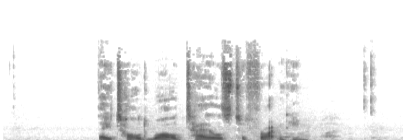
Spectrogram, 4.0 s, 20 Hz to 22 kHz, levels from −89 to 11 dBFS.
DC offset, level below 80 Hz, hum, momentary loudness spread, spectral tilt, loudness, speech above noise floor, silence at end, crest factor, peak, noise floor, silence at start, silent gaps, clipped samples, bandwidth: under 0.1%; -64 dBFS; none; 10 LU; -3 dB/octave; -26 LUFS; 50 dB; 0.3 s; 24 dB; -6 dBFS; -76 dBFS; 1 s; none; under 0.1%; 16 kHz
